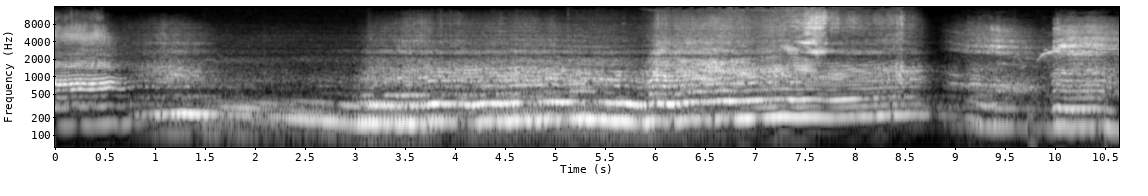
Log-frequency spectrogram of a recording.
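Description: Rally car engines revving hard through a tight hairpin, one car after another: a Peugeot 206 pulls away, then a second car comes through. Pitch rises and falls with lift-offs and gear changes.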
